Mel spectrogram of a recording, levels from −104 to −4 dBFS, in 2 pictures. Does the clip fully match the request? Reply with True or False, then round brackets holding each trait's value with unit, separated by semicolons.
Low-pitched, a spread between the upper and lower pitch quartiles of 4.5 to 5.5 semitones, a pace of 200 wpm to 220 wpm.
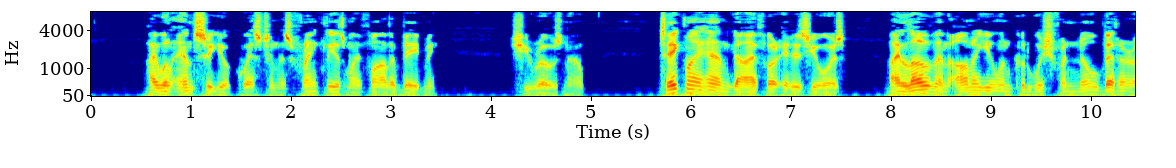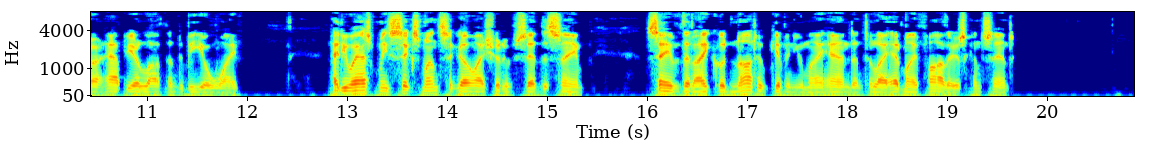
False (100 Hz; 3.7 semitones; 205 wpm)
